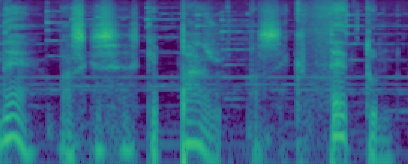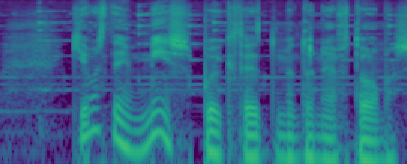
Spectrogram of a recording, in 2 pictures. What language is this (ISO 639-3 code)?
ell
